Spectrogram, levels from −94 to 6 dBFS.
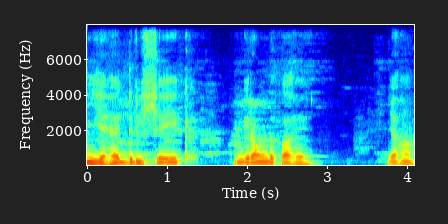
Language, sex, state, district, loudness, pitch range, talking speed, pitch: Hindi, male, Goa, North and South Goa, -17 LUFS, 110-115 Hz, 115 wpm, 110 Hz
